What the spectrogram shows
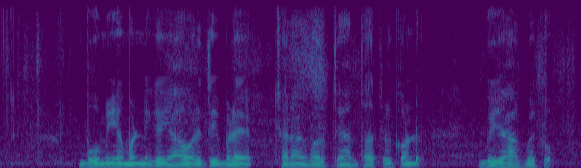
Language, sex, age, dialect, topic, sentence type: Kannada, male, 60-100, Central, agriculture, statement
